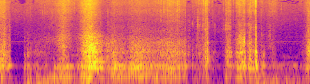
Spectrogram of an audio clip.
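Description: Fingernails and fingertips scratch a black foam microphone windscreen, producing a close, muffled rumbling scrape. The sound is heavy in the low end with little brightness, swelling and fading in soft, rustling bursts.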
